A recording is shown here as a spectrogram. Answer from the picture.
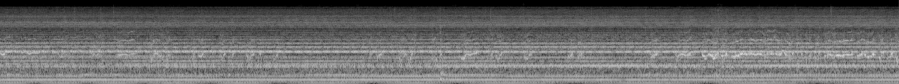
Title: Toyota four runner bad transmission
